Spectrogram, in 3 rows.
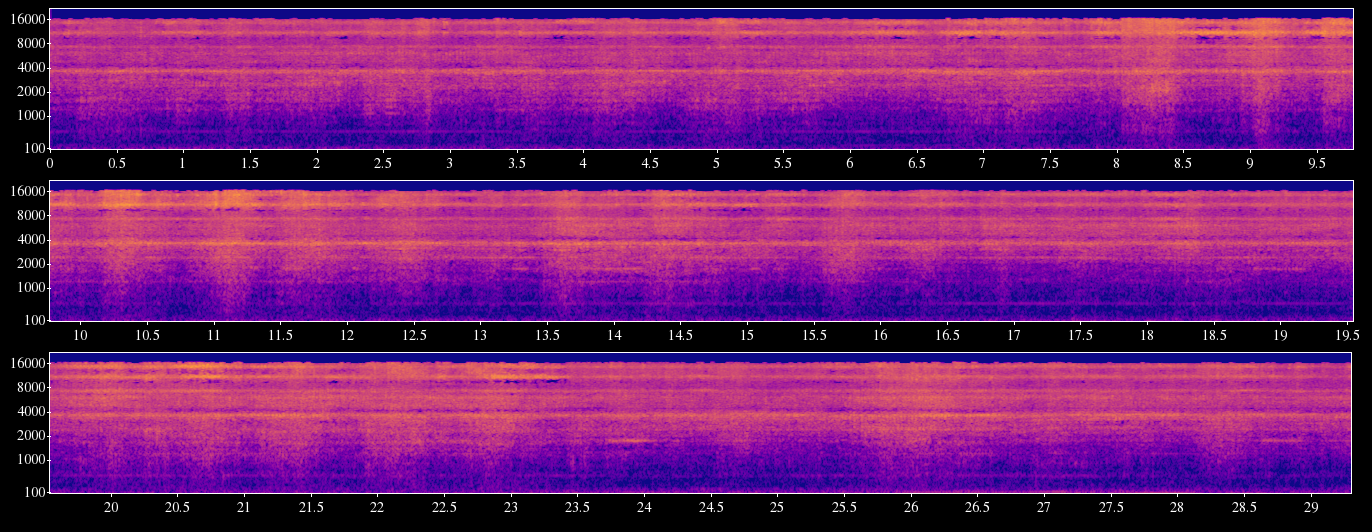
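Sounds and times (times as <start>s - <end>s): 
electric razor buzzing while cutting beard stubble: 0.0s - 29.3s.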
